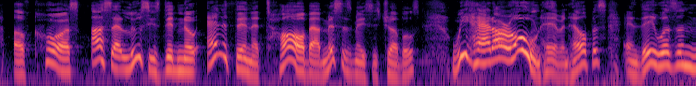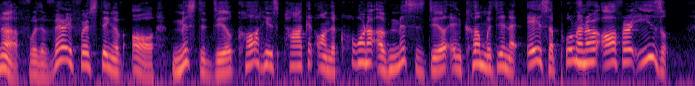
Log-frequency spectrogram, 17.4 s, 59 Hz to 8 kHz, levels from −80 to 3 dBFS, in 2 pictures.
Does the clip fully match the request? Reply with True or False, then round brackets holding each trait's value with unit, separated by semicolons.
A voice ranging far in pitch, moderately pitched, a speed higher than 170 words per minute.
True (9.0 semitones; 180 Hz; 185 wpm)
